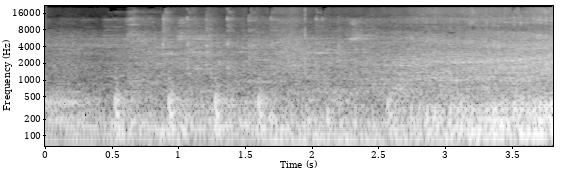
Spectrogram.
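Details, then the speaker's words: Fiat Palio 1.0 with dull knocks about three a second over a low rumble from the front suspension: play in a worn lower control arm ball joint. "mostrar para vocês um barulho que se encontra na suspensão desse veículo"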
